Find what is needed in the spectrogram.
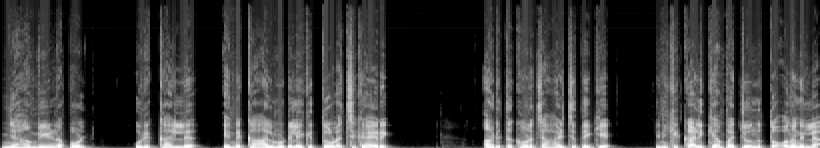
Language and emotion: Malayalam, fearful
